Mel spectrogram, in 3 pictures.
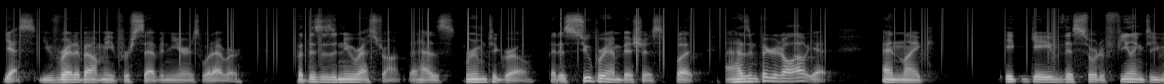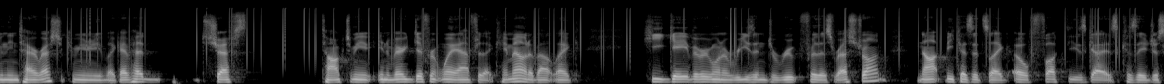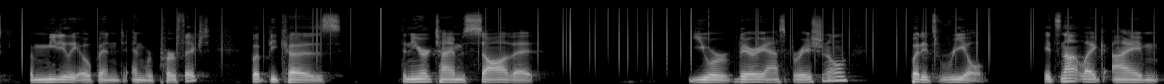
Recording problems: crackle, like an old record; noticeable; 20 dB below the speech

